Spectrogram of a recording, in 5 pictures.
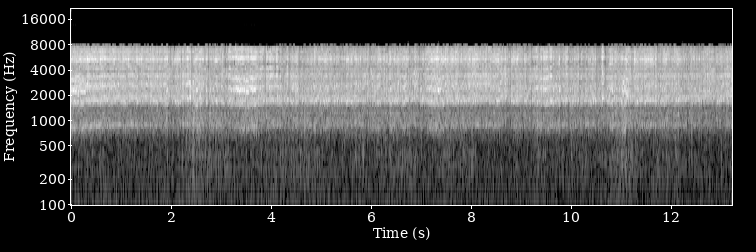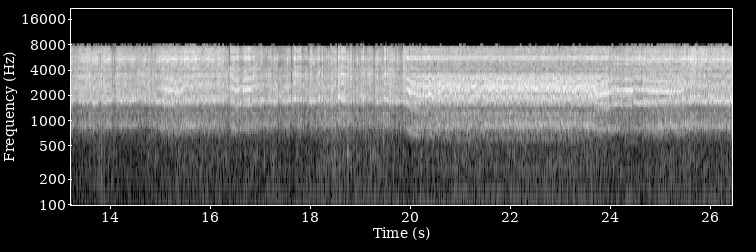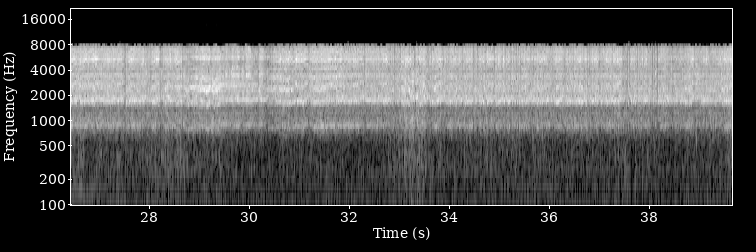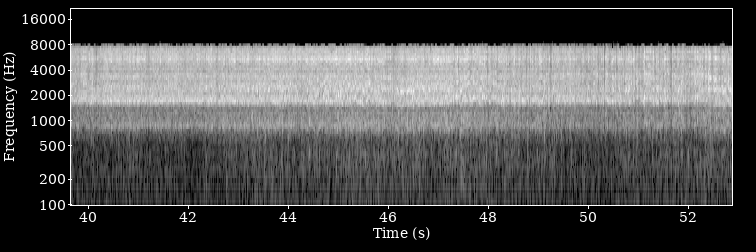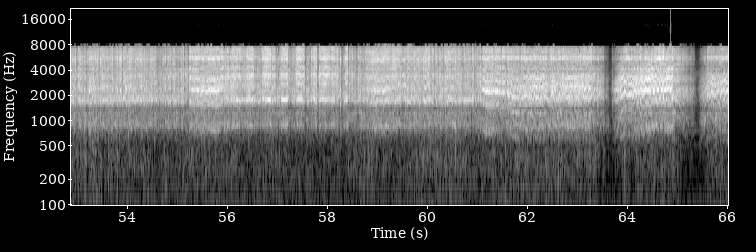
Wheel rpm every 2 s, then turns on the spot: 230, 230, 230, 230, 230, 230, 230, 230, 230, 230, 210, 190, 210, 230, 220, 230, 230, 230, 230, 230, 230, 230, 220, 230, 230, 230, 230, 230, 230, 230, 220, 170, 130.
none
